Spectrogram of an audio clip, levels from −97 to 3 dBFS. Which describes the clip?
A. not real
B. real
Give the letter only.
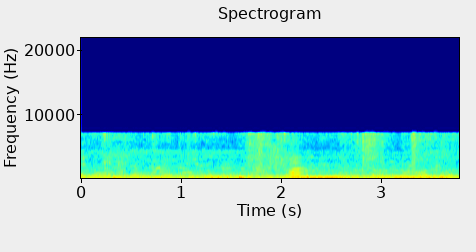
B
